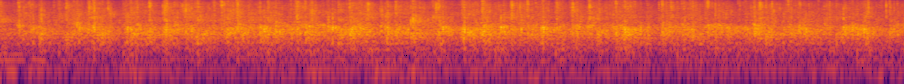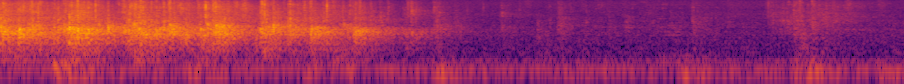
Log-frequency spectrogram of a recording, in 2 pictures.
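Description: An audience applauds at a lecture on land value capture, welcoming a keynote speaker: dense, sustained clapping for about six seconds that then fades away into a quiet room.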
